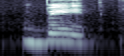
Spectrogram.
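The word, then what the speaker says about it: bathe: Next है स्नान करना यानी कि बेद। इसे हम बात नहीं बोलेंगे, बेद।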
